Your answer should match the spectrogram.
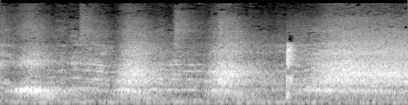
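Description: A large group of Indonesian army soldiers shouting a yel-yel military chant together, heard faint, in several swelling shouts about a second apart. There is a short sharp click near the end.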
